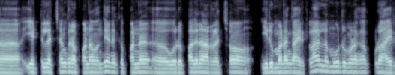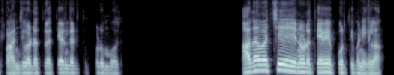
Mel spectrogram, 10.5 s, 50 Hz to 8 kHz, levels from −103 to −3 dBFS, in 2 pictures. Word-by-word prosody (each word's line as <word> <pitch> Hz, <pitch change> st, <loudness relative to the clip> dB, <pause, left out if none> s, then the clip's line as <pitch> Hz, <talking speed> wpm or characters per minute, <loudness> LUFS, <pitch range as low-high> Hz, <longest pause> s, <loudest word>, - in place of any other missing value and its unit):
அ -, -, +2 dB, 0.3 s
8 140 Hz, +4 st, -5 dB
லட்சங்கற 145 Hz, +2 st, +1 dB
பணம் 125 Hz, 0 st, +2 dB
வந்து 155 Hz, +5 st, +1 dB
எனக்கு 135 Hz, -2 st, -3 dB
பன்ன 135 Hz, +1 st, +2 dB, 0.4 s
ஒரு 120 Hz, 0 st, +1 dB
16 130 Hz, -2 st, +3 dB
லட்சம் 130 Hz, +3 st, -1 dB, 0.3 s
2 140 Hz, 0 st, +1 dB
மடங்காகிருக்கலாம், 135 Hz, +5 st, +1 dB
இல்ல 165 Hz, -, 0 dB
3 150 Hz, -2 st, 0 dB
மடங்கா 135 Hz, -1 st, -1 dB
கூட 135 Hz, -, 0 dB
ஆயிருக்கலாம், 110 Hz, -3 st, -1 dB
5 110 Hz, 0 st, -5 dB
வருடத்தில 110 Hz, -1 st, -5 dB
தேர்ந்தெடுத்து 115 Hz, -3 st, -4 dB
போடும்போது. 100 Hz, -3 st, -10 dB, 1.7 s
அத -, -, +3 dB
வச்சு 180 Hz, +3 st, +3 dB, 0.2 s
என்னோட 140 Hz, -1 st, +2 dB
தேவைய 130 Hz, 0 st, +3 dB
பூர்த்தி 120 Hz, -1 st, -6 dB
பண்ணிக்கலாம். 95 Hz, -2 st, -4 dB
130 Hz, 155 wpm, -23 LUFS, 110-135 Hz, 1.7 s, 16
